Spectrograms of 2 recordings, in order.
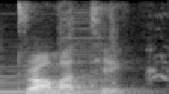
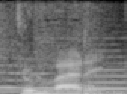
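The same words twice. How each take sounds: First: It is said with a Korean-style pronunciation. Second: It is said with a native English pronunciation. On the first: The speaker calls it wrong. "that's a Korean way to say" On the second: The speaker calls it right. "You are supposed to say dramatic"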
